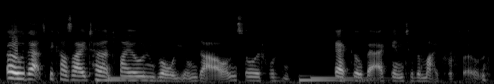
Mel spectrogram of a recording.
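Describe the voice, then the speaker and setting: A woman hosting an interactive story livestream in a theatrical, flowery old-fashioned manner, with a breathy voice. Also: lowish voice, expressive, moderate pace, a little mellow, faint music behind.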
